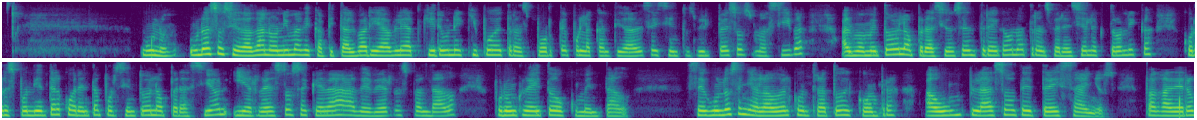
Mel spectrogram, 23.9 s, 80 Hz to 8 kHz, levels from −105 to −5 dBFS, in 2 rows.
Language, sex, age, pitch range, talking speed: Spanish, female, 20-39, 215-255 Hz, 155 wpm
